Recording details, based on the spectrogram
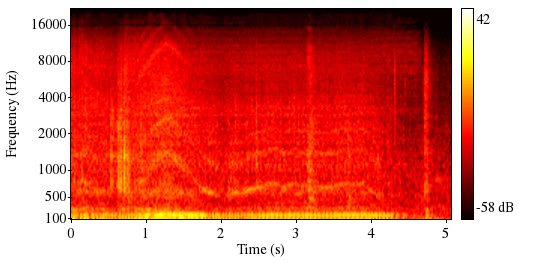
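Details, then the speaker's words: Newly bought used car idling: low, unsteady pulsing beat that sags and fades near the end, as if about to stall; owner says it had run better at purchase; rough idle. "i gotta fix that sounds like it wants to stall it's yeah"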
